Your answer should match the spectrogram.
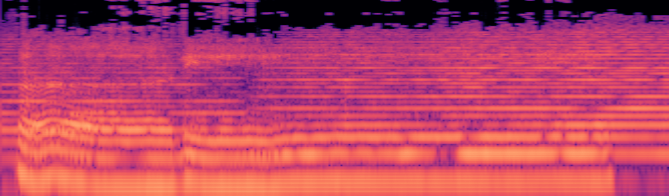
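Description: A man singing a Tamil devotional song with instrumental accompaniment. His voice glides down at the start, then holds one long note that ends just before the close, while the steady accompaniment carries on.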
